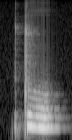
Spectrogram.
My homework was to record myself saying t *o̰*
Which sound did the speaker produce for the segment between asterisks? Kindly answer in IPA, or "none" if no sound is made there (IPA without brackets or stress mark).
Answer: o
